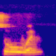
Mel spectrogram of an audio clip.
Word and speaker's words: Samhain: And you're quite right, there was a belief, especially amongst the ancient Celts, of Samhain, It's spelled Samhain, but it's pronounced Samhain and Bolton.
